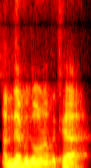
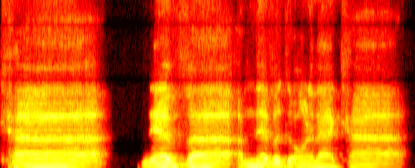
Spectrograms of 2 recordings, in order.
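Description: First: The words are quick and clipped. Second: The words are drawn out slowly. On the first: The speaker calls it right. "It's fast. It's quick. It's like, chop, chop, chop" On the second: The speaker calls it wrong. "the mistake that people make is they drag it"

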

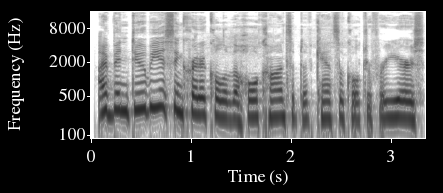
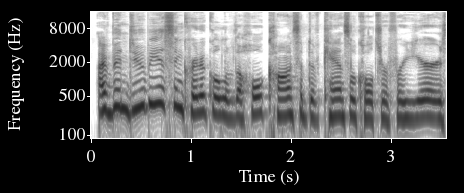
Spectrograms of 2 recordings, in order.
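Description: First: It is read in the speaker's ordinary accent. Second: It is read in a put-on Canadian accent.

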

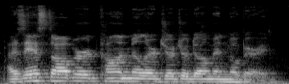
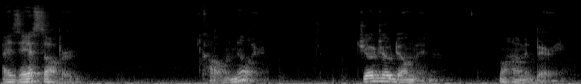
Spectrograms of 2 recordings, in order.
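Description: First: The names are said at normal speed. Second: The names are said slowly.

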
